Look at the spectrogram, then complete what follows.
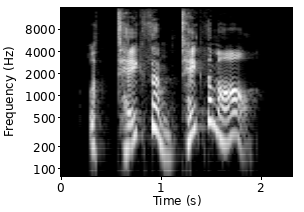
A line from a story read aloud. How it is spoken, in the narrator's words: I exclaimed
